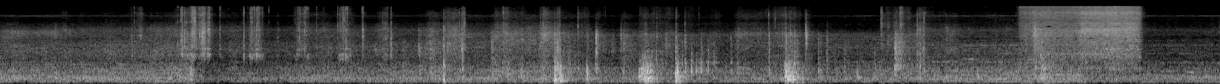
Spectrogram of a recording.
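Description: Scattered knocks, clicks and cardboard handling noises while a refrigerant jug is being handled. Near the end comes a sharp hiss lasting about a second: R-407A refrigerant escaping at the charging hose and gauge manifold connection.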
